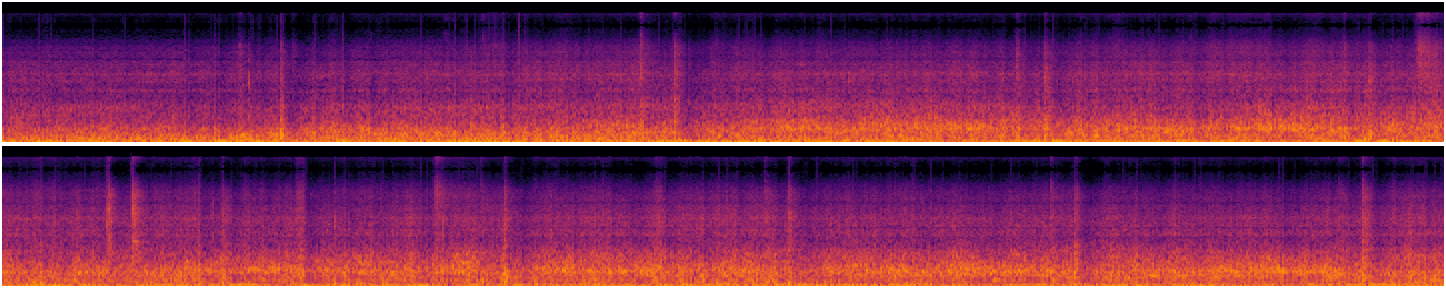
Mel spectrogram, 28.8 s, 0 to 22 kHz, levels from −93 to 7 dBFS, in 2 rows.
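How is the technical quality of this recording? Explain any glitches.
The opening four seconds carry one glitch: an adaptive stream starting at a low bitrate. From 0.0 to 4.0 s the treble is missing or sounds synthetic and codec artefacts are stronger, which points to a low-rate version of the stream, perhaps around 32 kbit/s Opus. The player began there to start quickly, then switched to a better version, perhaps 64 kbit/s, once it had measured the connection. At 4.0 s the quality improves suddenly with no gap or pause, which distinguishes it from a stall or rebuffering dropout.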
